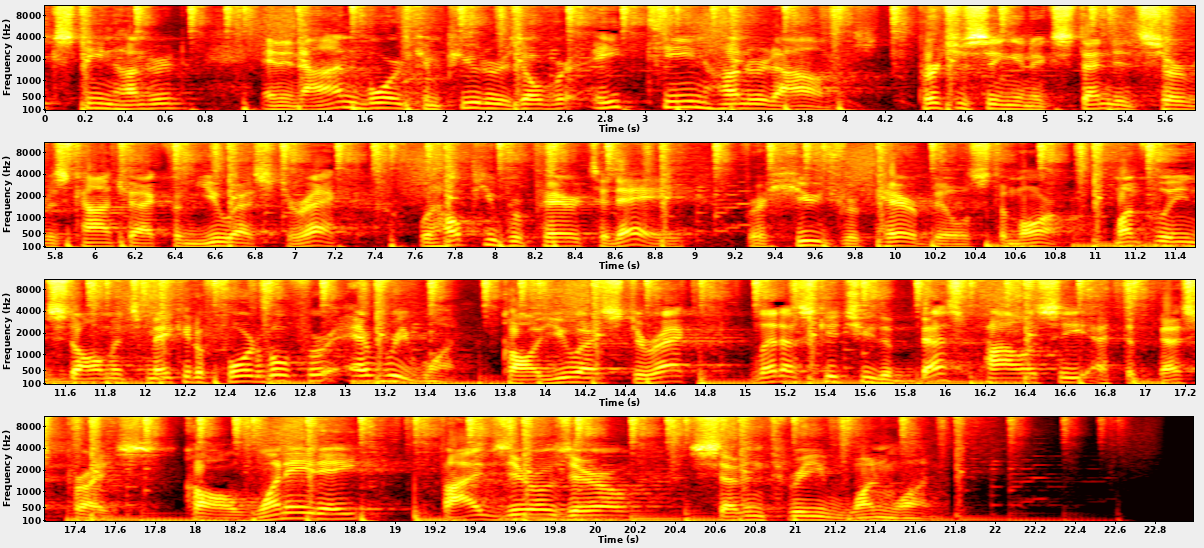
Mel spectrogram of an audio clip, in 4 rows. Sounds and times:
Speech: 0.0 - 21.8
Music: 0.0 - 22.9.

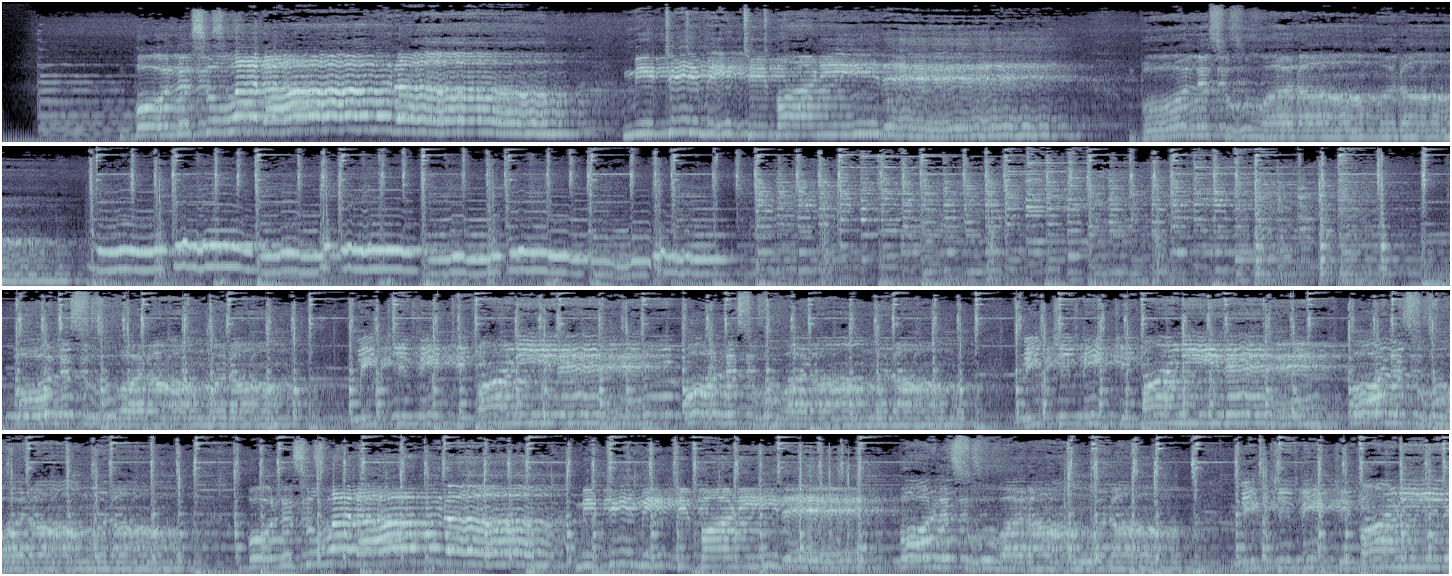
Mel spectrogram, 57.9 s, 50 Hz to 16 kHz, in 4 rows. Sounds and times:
Music of Bollywood: 0.0 - 57.9
Mantra: 1.3 - 15.5, 29.0 - 57.9
Folk music: 15.4 - 57.9.

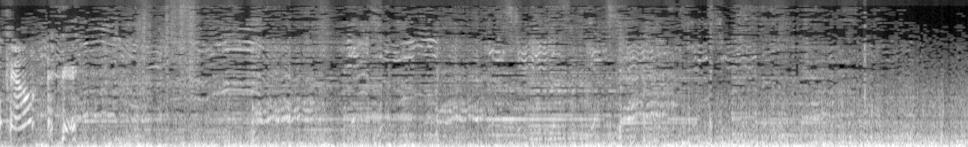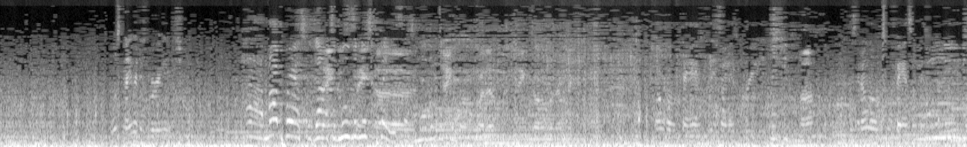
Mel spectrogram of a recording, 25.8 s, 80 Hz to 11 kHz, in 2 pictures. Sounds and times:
Car: 0.0 - 25.8
Outside, urban or manmade: 0.0 - 25.8.

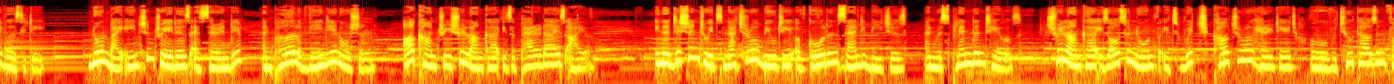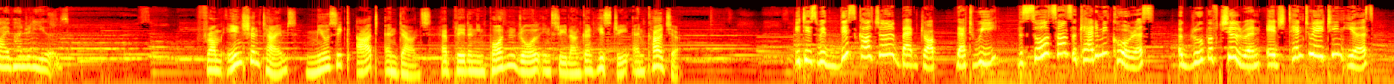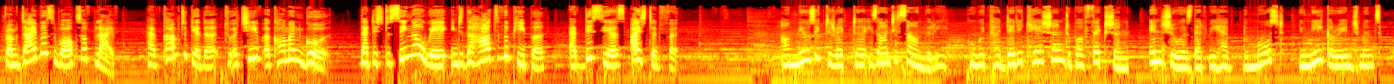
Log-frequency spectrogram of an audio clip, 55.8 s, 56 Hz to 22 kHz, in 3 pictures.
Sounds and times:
Speech: 0.0 - 0.6, 1.2 - 7.9, 8.8 - 19.5, 21.3 - 27.7, 29.2 - 46.2, 47.6 - 55.6
Music: 0.0 - 55.7.

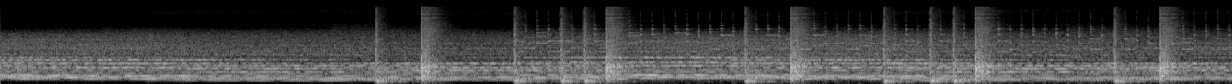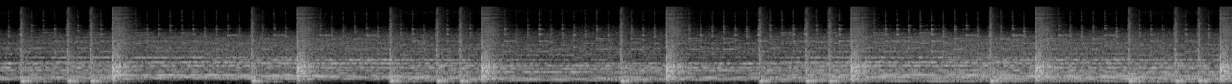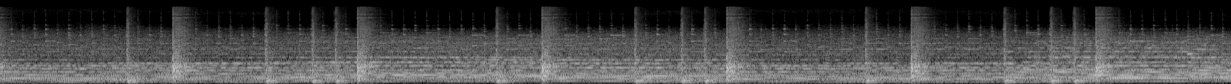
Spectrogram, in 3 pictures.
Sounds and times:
Music: 0.0 - 36.9.

